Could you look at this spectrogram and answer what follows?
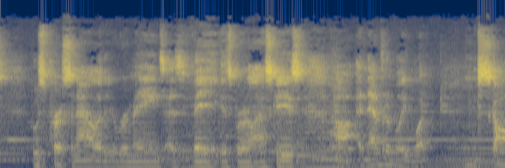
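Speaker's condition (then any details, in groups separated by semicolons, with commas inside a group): No condition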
